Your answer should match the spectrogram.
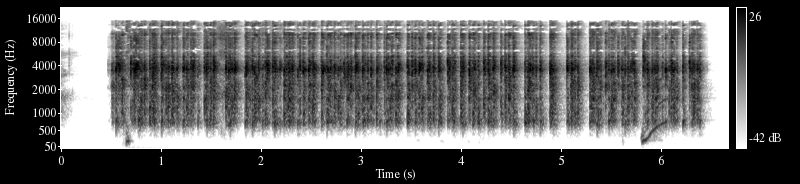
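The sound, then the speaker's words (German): A canned applause effect plays from a sound gadget in an office: a steady, dense burst of crowd clapping lasting about six seconds, loud and even throughout, then cutting off abruptly, with no voices over it. “Soll ich mal so einen Klatscher einfügen?”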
